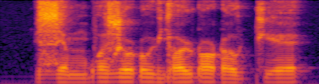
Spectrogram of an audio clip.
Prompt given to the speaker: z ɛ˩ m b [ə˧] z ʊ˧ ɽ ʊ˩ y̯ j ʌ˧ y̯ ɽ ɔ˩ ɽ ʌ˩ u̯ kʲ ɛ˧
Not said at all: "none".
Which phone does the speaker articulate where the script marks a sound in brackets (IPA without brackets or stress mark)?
ʌ˧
